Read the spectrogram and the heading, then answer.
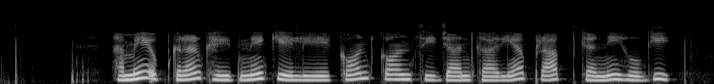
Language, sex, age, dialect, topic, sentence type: Hindi, female, 18-24, Garhwali, agriculture, question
